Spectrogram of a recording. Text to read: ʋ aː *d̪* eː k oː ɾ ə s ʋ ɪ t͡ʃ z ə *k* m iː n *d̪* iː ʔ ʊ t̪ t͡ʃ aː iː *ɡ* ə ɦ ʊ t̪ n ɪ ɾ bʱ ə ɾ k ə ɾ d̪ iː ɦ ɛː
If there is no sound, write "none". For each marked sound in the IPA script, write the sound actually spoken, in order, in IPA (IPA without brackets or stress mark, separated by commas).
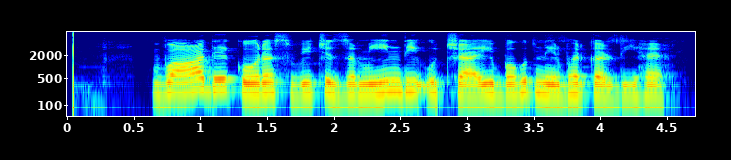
d̪, none, d̪, b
